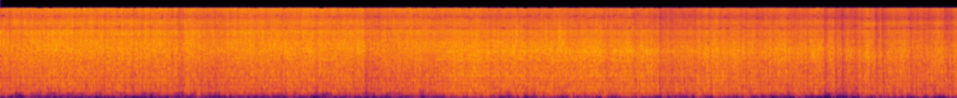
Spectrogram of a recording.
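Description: Heavy rain falling steadily, a loud, even downpour.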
